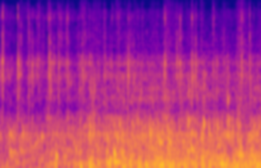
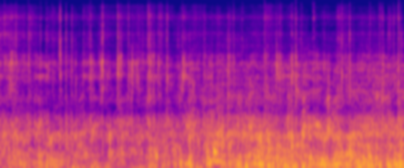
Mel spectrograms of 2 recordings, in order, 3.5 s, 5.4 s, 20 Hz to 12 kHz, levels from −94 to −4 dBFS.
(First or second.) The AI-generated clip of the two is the second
